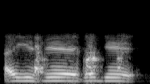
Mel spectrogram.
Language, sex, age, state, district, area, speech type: Manipuri, male, 45-60, Manipur, Churachandpur, urban, conversation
